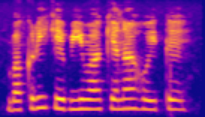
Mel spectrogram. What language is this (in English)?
Maithili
